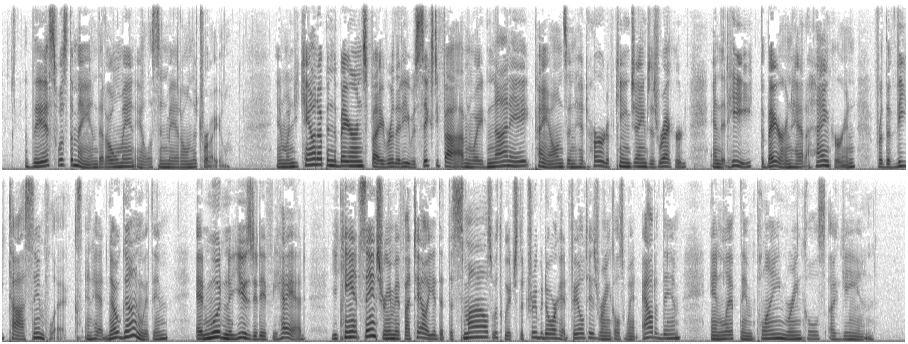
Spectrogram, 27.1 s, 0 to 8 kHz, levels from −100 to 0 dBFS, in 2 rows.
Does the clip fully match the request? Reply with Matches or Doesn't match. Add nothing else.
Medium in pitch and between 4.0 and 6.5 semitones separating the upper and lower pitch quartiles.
Matches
